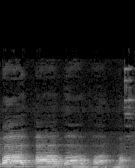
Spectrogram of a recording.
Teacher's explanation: तो जब हम कहते हैं पा, फा, तो हमारे दोनों होठ जो हैं वो हम जब पा का उच्चारण करते हैं तो हमारे दोनों होठ आपस में स्पर्श करते हैं। तो होठों की स्पर्श की वजह से इसको कहा गया है ओष्ठ वर्ण, क्योंकि यह इसका उच्चारण हमारे होठों से होता है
